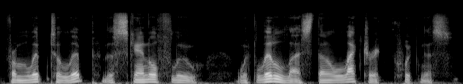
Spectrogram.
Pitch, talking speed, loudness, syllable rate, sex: 95 Hz, 170 wpm, -20 LUFS, 4.4 syllables/s, male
